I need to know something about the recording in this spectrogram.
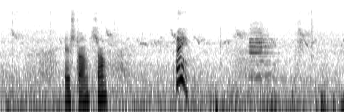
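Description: A small dog barks sharply close by.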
